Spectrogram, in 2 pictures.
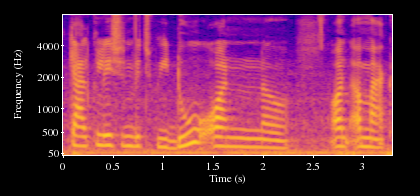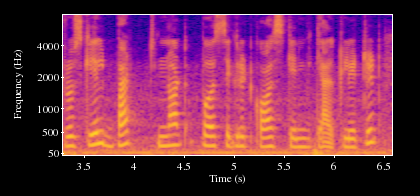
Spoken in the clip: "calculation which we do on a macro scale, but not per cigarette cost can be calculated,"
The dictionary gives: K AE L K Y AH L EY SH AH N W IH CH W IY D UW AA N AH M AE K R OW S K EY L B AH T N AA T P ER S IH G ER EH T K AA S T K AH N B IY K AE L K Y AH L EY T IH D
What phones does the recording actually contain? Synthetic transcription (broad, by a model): K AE L K Y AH L EY SH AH N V IH CH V IY D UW AA N AH M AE K R OW S K EY L B AH T N AA T P ER S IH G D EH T K AA S T K AH N B IY K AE L K Y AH L EY T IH D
